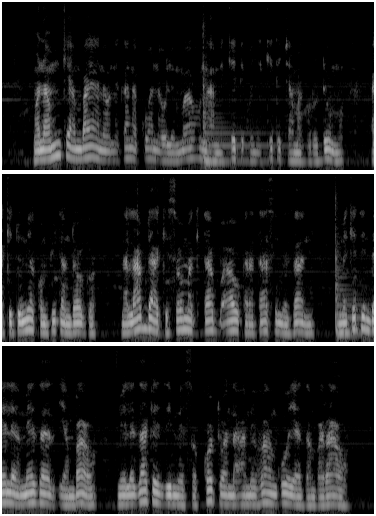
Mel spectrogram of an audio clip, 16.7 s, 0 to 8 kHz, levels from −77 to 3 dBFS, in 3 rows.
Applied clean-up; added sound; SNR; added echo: none; Bowed string instrument; 16 dB; none.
